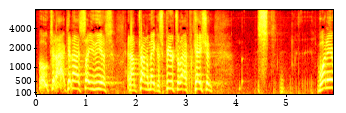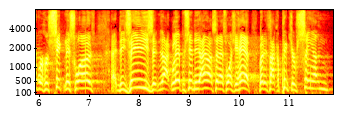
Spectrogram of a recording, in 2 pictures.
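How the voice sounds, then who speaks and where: At a normal speed, a man preaches as pastor with real emphasis, alternating loud urgent pleas with quiet, low asides.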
